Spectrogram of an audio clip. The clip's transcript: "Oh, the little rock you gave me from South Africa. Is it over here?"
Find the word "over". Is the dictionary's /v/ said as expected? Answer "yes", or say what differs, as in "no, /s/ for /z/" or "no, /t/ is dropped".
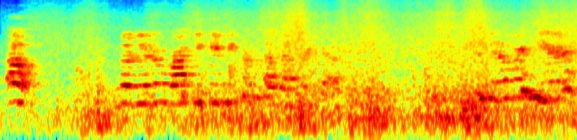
no, /w/ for /v/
